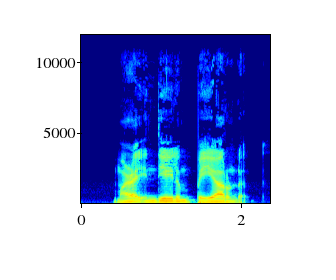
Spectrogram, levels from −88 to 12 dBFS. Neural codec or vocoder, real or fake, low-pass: none; real; 10.8 kHz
